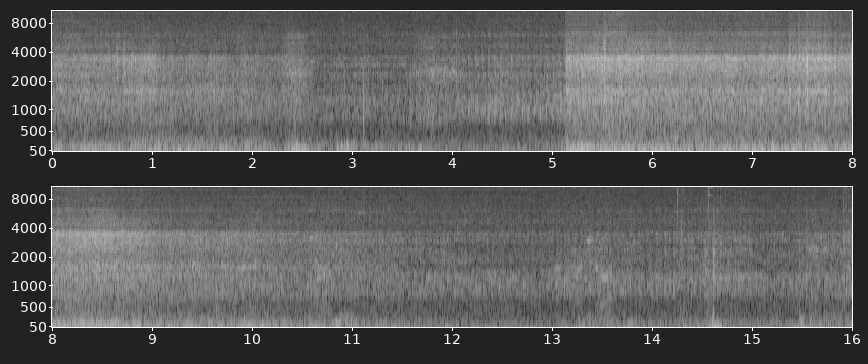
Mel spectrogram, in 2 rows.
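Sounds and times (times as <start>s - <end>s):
wind noise on microphone: 0.0s - 3.9s, 5.1s - 11.0s
motorcycle engine running: 0.0s - 16.0s.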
